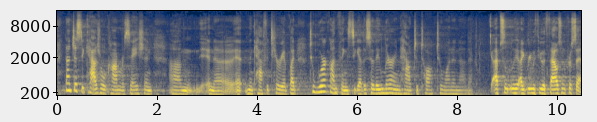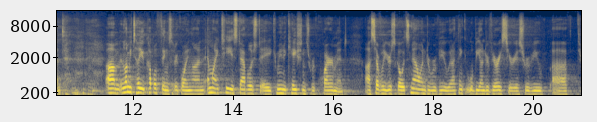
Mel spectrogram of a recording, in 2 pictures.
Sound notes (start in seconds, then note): 10.8 laughs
